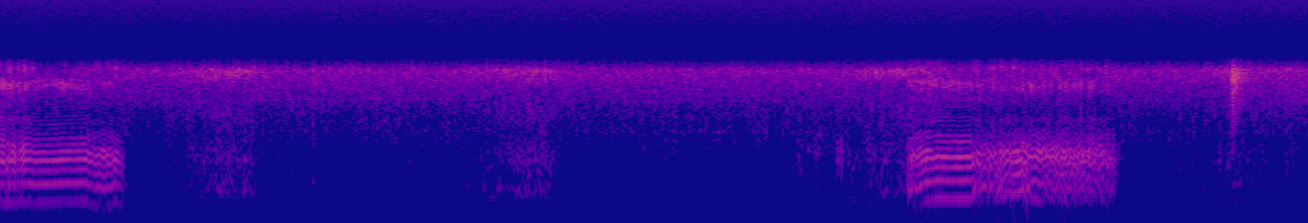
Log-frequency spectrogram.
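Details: Snoring during sleep: two loud, buzzing, vibrating breath sounds about six seconds apart, with softer breaths between.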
